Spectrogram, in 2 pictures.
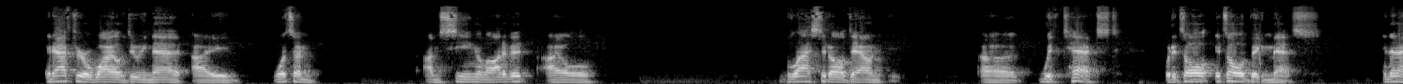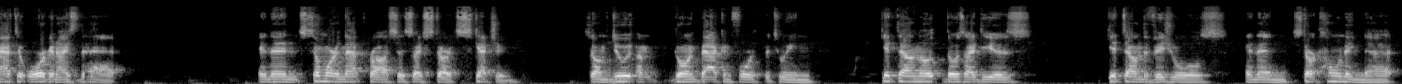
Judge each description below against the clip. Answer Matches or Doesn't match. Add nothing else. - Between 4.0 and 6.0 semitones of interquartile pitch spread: Doesn't match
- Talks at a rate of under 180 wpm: Matches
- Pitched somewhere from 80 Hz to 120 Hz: Matches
